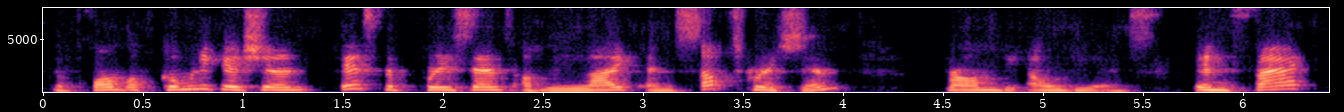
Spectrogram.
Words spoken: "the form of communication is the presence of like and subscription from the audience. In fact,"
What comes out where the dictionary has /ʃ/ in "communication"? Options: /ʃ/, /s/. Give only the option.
/ʃ/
